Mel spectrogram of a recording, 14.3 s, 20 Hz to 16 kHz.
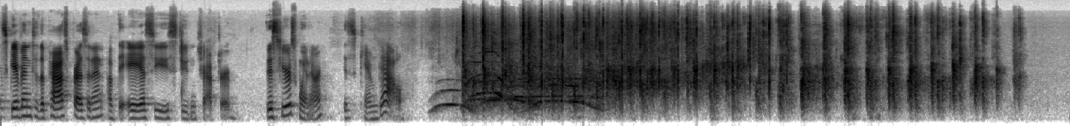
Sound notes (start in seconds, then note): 5.8 cheering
